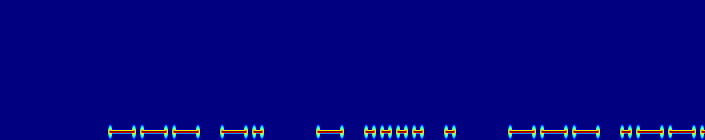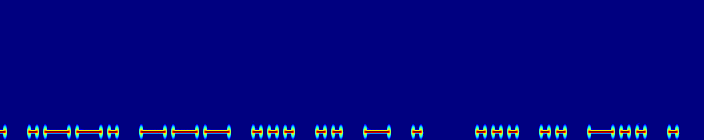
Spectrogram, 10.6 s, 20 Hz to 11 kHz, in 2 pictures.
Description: Morse code, heard as a keyed tone, about 21 wpm, 700 Hz. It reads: ON THE OPPOSITE SIDE
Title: Sets of 6 Words - 20wpm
